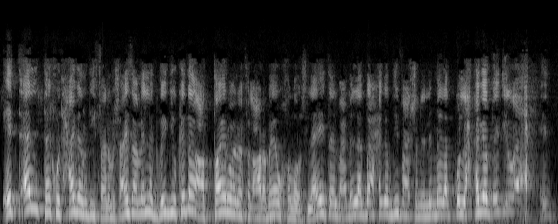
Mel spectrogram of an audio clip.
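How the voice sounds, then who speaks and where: Egyptian male English teacher, casual Q&A, quick high voice, dull lo-fi sound. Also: warm tone. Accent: Egyptian Arabic. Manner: answers viewers by name, switching between Arabic and English phrases. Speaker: English teacher answering viewer comments. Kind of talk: casual chat. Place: in a car.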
